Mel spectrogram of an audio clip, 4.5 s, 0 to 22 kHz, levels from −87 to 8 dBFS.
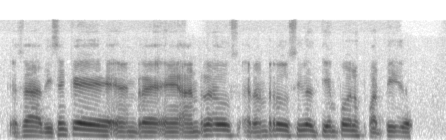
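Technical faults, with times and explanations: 4.04–4.17 s: speech suppressed in double talk. The speech briefly dips by about 10 dB. An echo canceller likely mistook it for loudspeaker echo and turned it down.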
